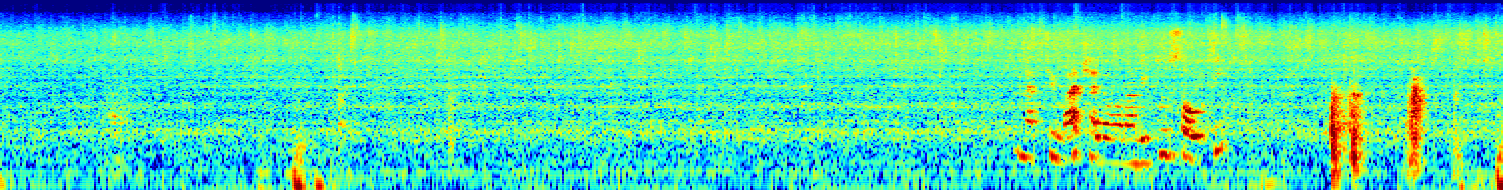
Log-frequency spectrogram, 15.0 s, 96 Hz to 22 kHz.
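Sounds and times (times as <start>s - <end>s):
food sizzling in hot pan: 0.0s - 15.0s
dull thumps: 2.6s - 3.5s, 13.3s - 15.0s.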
